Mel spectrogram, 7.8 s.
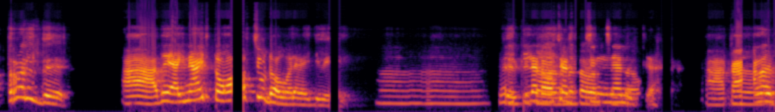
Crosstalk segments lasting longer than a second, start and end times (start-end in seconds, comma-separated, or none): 5.1-6.5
